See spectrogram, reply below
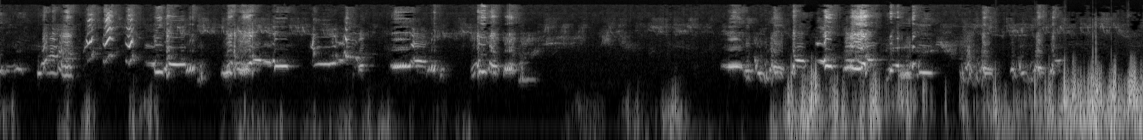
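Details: A magpie singing solo: a varied warbling run of fluted, yodelling notes with quick pitch jumps, pausing midway and then resuming. Loud low thumping and rumbling noise join in over the last few seconds.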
